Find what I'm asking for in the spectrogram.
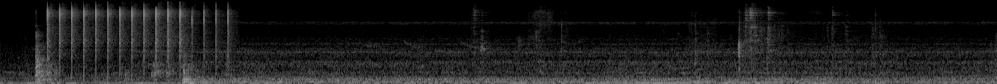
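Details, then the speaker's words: Gas stove burner after repair: part cut so burner cap sits on the base rim (about 10–13 mm), leaving no gap for gas leaks; igniter ticks then steady soft roar, popping/whumping gone. "มีแล้วนะครับไม่มีเสียงดังพึบพับแบบที่เป็นอยู่"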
